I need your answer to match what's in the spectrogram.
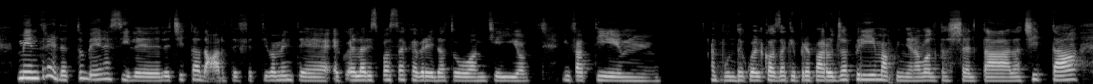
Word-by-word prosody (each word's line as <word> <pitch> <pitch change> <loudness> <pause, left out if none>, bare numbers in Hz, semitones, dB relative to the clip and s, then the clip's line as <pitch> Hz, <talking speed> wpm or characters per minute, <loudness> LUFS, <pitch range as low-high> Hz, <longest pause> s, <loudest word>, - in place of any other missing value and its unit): Mentre 295 +6 +5
hai 365 - +2
detto 210 +5 -2
bene, 240 0 -1
sì, 225 -6 -7
le 175 -1 +1
le 190 +2 -2
città 220 +3 -3
d'arte 170 -2 -2
effettivamente 190 -2 -3
è - - -16
è - - -2
que 185 - -4
è - - +5
la 195 0 +6
risposta 210 +2 -2
che 210 -2 -5
avrei 190 -1 +3
dato 180 0 0
anche 175 +1 -2
io, 170 -2 0 0.3
infatti, 190 -2 0
mhmm, 165 -2 -6 0.5
appunto 190 -2 -3
è - - -10
qualcosa 190 +1 +2
che 190 0 -4
preparo 190 0 +3
già 215 +3 0
prima, 220 -2 +1
quindi 180 -2 -4
una 170 0 -2
volta 180 0 -2
scelta 175 -1 +1
la 175 +1 -3
città 220 +2 +3
190 Hz, 200 wpm, -21 LUFS, 175-205 Hz, 0.5 s, la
